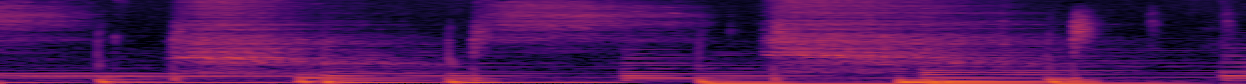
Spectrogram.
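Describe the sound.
Soft breathing, in through the nose and out gently through nearly closed lips, during a light exercise warm-up. A few airy, hushed breaths rise and fade in a slow, steady rhythm over a sustained low musical drone.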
